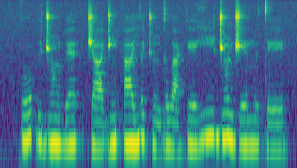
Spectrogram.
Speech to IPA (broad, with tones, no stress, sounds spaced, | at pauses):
k oː˨˦ ɓ ɨ˨ d͡ʒ ɔ̃˧ ɡ͡b ɛ˧ | t͡ʃ aː˨ d͡ʒ ĩ˧ h aː˦ j ə˦ t͡ʃ ũ˨ ɡ ə˧ w a˨ k eː˧ ɣ iː˦ d͡ʒ ɔ̃˦ d͡ʒ eː˧ m ɨ˧ t eː˧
